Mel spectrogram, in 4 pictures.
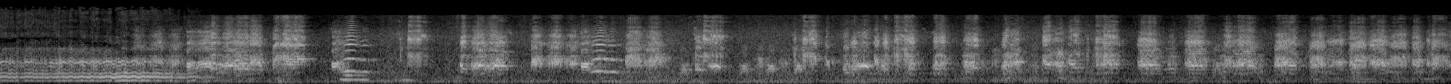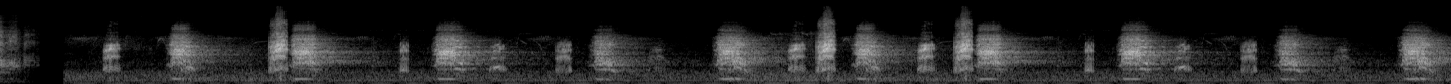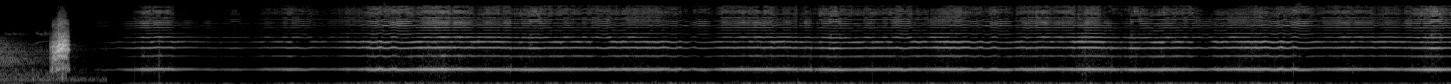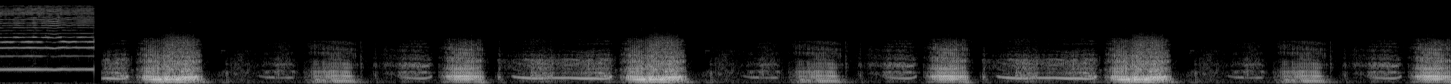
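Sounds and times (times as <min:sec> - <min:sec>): steady insect buzz: 0:00.0 - 0:02.5, 0:16.7 - 0:44.6
short animal calls: 0:00.0 - 0:04.2, 0:15.5 - 0:30.9.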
